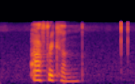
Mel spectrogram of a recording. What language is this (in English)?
English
